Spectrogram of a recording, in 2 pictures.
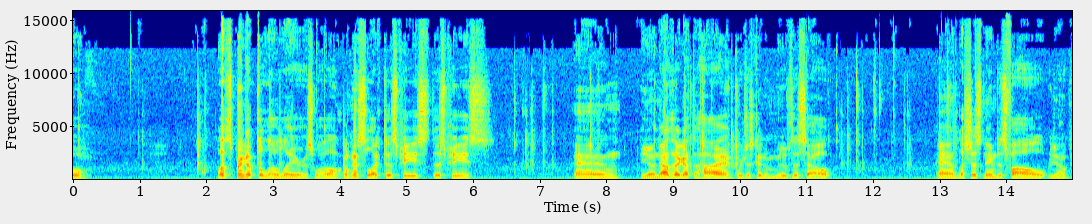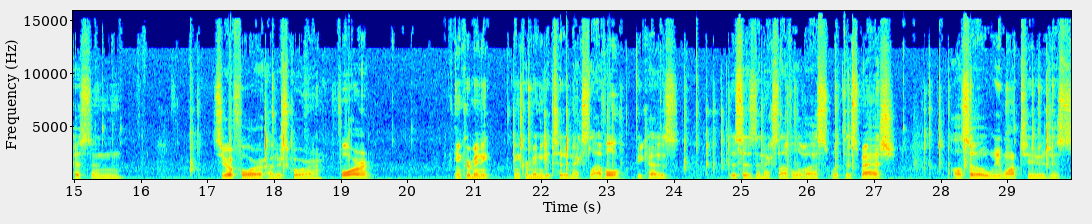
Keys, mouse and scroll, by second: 0.0 click, 0.6-1.4 scroll down 1, 1.8-3.1 typing, 3.7 click, 5.0 shift+click, 5.5 shift+2, 6.9 alt+z, 7.8 b, 8.2 click, 9.1 g, 9.5 x, 11.3 click, 11.3 typing, 11.4 click, 11.6 alt+z, 12.1 middle click, 13.0 shift+s, 15.3 click, 15.7 click, 17.8 4, 18.1 Return, 19.8 click, 19.8 click, 21.2 middle click, 21.7-22.4 typing, 22.7 middle click, 23.0 scroll down 1, 23.1 alt+a, 23.3 middle click, 23.3 middle click, 23.5-23.8 scroll up 1, 23.8 click, 24.2 shift+middle click, 24.4 scroll up 1, 24.8 alt+z, 25.1 alt+middle click, 25.7 alt+a, 26.4 b, 26.6 v, 27.0 click, 27.8 g, 28.0 x, 28.4 y, 29.1 click, 29.4 g.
